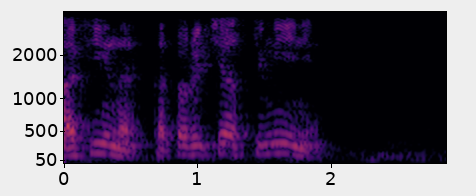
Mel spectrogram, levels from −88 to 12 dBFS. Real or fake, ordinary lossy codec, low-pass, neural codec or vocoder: real; MP3, 24 kbps; 3.6 kHz; none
